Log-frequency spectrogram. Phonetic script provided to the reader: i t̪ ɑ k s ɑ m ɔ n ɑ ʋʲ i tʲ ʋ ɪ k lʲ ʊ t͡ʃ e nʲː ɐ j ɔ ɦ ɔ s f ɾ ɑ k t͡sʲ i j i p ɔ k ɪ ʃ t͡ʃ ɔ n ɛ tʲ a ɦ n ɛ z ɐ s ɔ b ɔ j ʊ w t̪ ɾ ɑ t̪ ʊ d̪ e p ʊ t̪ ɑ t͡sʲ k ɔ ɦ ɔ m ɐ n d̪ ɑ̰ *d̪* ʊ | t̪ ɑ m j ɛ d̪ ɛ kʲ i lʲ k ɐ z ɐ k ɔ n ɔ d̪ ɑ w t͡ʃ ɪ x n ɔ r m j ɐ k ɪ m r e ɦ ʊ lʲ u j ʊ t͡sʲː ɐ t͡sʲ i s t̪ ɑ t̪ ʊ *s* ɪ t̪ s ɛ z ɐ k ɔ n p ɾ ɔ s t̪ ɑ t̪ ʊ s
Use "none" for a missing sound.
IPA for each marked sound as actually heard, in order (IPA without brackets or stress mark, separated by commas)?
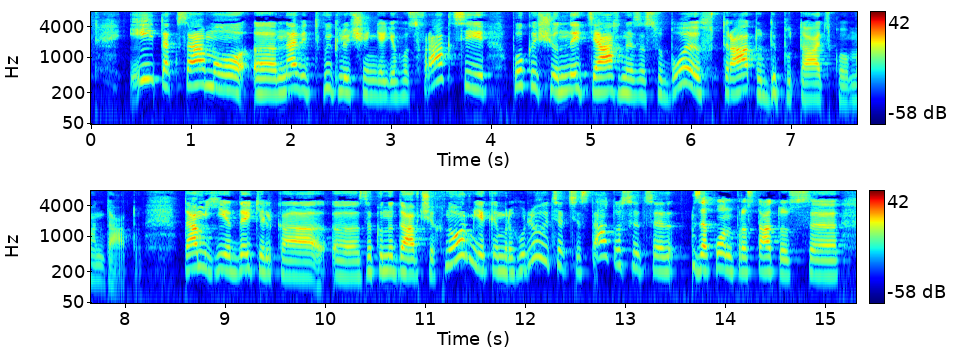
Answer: t̪, s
